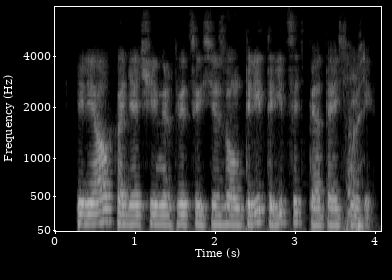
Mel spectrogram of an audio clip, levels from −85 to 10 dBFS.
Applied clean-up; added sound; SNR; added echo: neural mask model DeepFilterNet 3.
